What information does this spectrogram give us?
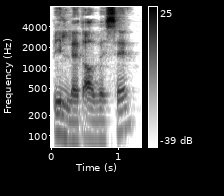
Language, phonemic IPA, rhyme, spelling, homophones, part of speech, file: Norwegian Bokmål, /bɪlːədɑːbɛˈseː/, -eː, billed-abc, billed-ABC, noun, Nb-billed-abc.ogg
- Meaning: a primer with pictures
